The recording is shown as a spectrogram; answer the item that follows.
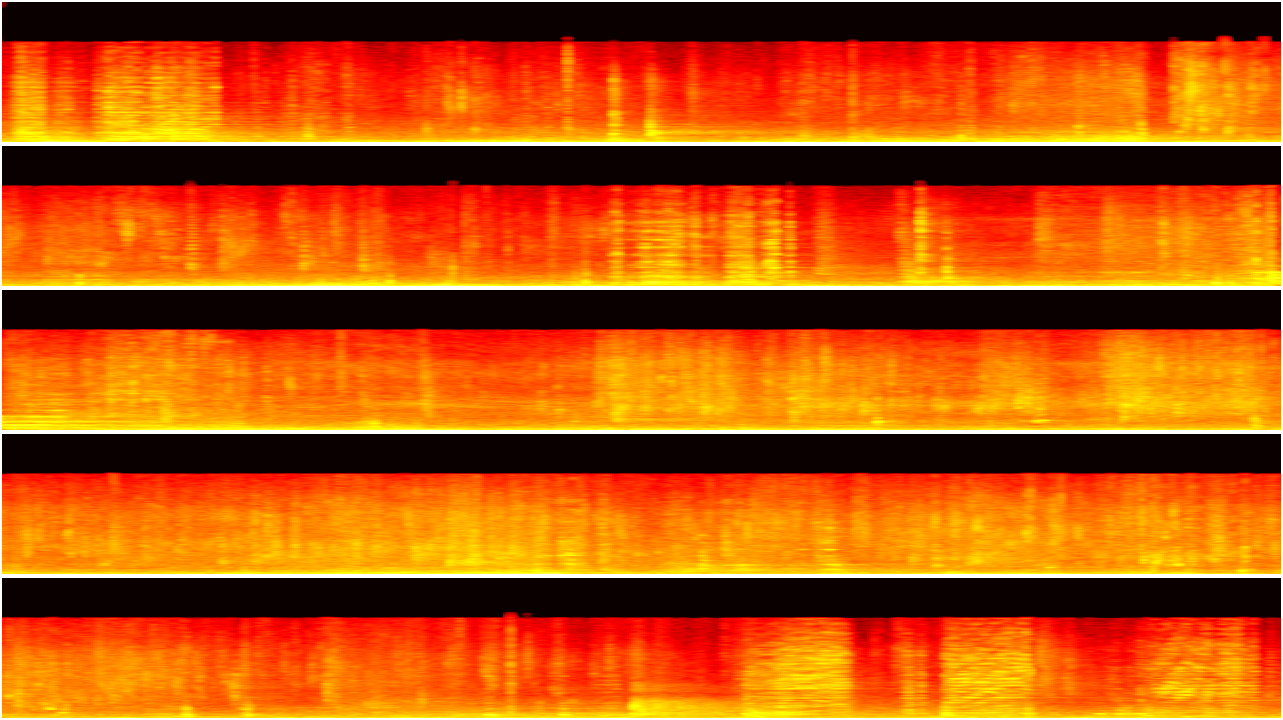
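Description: Water from a hose spraying and splashing over freshly cut quartz strips on a stone saw's table, rinsing off the cutting slurry, with occasional knocks and clatter as the pieces are handled.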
